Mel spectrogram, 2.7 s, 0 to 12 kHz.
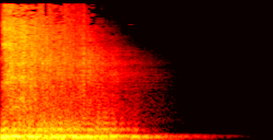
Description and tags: Missile Blast 3
A heedy explosion ignition sound reminiscent of a Sci-Fi thruster. I inspired this from F-ZERO GX which contained unique "turbo-boost" sounds. The samples from Missile Blast 2 were waveshaped and compressed further to generate a much more rougher noise than before.
blast, roaring, sound-fx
